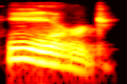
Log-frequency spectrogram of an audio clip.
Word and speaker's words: Hurde: So all the children's records in Boston Church have been spelt their surname Hurde, which is pronounced Hord.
